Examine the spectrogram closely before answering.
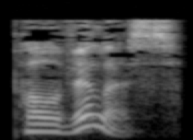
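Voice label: "pulvillus", British English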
